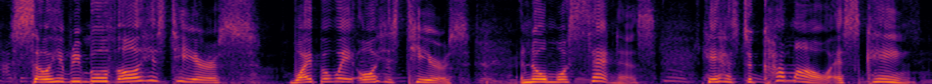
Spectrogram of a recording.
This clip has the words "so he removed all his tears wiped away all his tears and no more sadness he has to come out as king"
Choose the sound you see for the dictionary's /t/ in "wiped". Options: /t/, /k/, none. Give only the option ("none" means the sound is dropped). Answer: none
